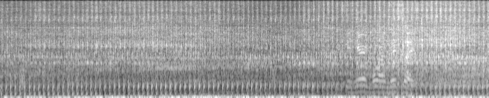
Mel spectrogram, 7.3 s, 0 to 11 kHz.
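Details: Motorcycle idling with a steady, fast, evenly beating clatter. Suspected internal wear after a previous owner ran the wrong oil long enough to leave metal chips. It will be checked for chips again after 500 miles.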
